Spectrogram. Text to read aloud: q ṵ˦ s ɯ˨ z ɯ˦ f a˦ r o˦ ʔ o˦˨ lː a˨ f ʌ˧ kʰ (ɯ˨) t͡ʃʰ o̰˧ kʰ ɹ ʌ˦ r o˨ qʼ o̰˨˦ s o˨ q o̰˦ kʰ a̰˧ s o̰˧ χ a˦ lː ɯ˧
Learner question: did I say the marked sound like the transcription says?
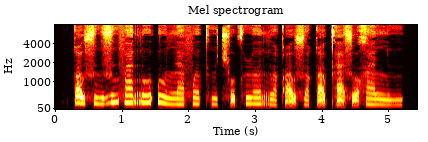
yes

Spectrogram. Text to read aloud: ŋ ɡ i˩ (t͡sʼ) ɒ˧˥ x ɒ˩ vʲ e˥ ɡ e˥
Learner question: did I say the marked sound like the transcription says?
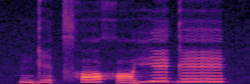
no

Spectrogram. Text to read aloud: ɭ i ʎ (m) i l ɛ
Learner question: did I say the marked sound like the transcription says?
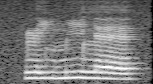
yes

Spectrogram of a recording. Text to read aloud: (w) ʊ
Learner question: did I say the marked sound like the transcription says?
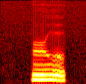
no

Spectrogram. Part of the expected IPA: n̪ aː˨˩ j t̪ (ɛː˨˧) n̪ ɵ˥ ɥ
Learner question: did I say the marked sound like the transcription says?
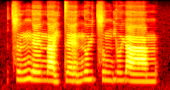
no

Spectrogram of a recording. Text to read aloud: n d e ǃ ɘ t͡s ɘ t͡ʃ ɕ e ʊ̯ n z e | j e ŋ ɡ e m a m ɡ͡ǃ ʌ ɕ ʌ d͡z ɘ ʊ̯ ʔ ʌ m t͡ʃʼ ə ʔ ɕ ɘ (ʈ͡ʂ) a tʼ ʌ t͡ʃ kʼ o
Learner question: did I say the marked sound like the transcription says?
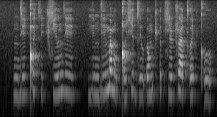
yes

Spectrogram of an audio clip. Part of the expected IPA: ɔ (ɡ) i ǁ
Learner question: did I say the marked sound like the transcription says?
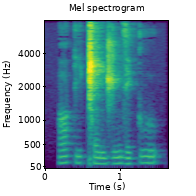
no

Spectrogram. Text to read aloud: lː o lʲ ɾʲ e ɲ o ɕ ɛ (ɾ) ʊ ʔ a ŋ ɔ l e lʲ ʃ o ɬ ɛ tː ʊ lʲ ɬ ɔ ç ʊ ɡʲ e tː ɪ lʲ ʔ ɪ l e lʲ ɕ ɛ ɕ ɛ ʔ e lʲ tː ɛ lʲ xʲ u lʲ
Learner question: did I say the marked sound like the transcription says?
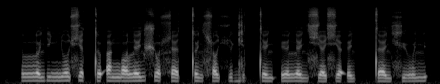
no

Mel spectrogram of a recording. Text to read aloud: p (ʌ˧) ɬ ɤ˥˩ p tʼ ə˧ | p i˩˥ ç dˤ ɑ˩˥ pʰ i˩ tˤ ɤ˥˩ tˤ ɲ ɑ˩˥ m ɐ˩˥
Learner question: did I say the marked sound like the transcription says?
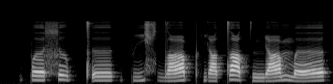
yes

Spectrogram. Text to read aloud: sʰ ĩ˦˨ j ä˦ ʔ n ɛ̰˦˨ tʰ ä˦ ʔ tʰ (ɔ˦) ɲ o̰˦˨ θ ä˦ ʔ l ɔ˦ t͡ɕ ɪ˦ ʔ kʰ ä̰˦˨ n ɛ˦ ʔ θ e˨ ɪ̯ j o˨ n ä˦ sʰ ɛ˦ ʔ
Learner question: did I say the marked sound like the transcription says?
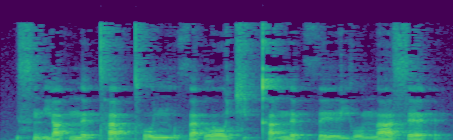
no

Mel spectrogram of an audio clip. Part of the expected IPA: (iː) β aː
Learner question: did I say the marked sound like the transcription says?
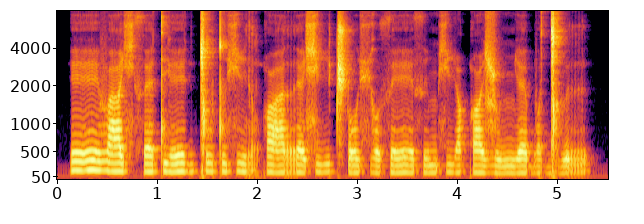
no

